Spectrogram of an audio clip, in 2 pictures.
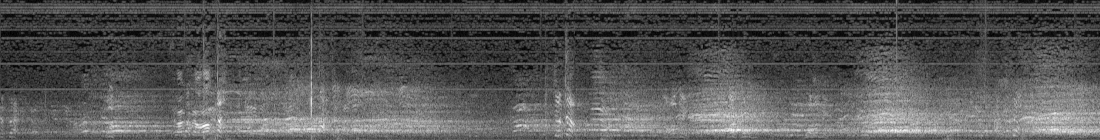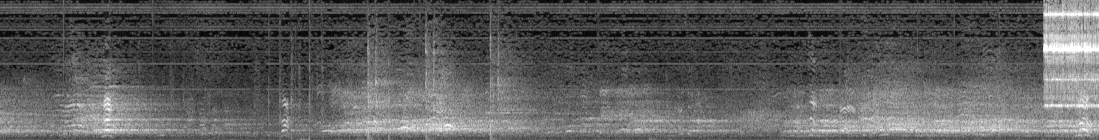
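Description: Voices shouting drawn-out calls again and again around a boxing ring, over scattered sharp thuds of gloves and feet on the ring.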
